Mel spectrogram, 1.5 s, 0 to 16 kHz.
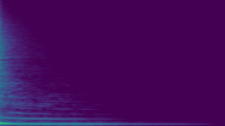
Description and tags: SRBM TOM 002
Drum kit tom-toms sampled and processed. Source was captured with Audio Technica ATM250 through Millennia Media HV-3D preamp and Drawmer compression.
drum, drums, kit, real, sample, tom, toms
